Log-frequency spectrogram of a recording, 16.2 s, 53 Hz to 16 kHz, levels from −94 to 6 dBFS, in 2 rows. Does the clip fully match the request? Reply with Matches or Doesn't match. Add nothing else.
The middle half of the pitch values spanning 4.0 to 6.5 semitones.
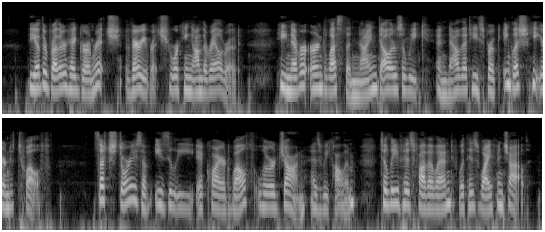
Doesn't match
